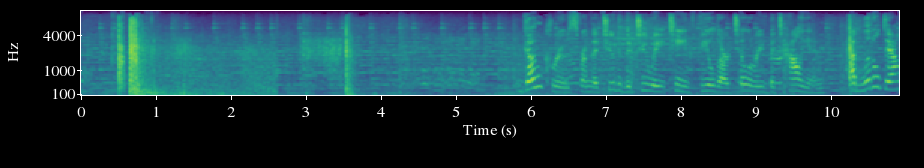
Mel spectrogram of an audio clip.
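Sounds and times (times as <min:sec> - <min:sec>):
C4 explosive charges detonating during an engineer training exercise: 0:00.6 - 0:02.7
speech: 0:05.9 - 0:10.9.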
